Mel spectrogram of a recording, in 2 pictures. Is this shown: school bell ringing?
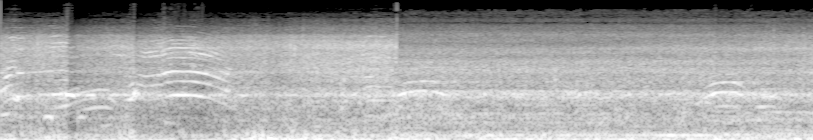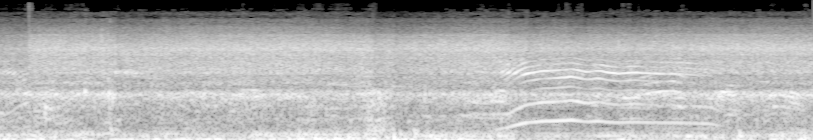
no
